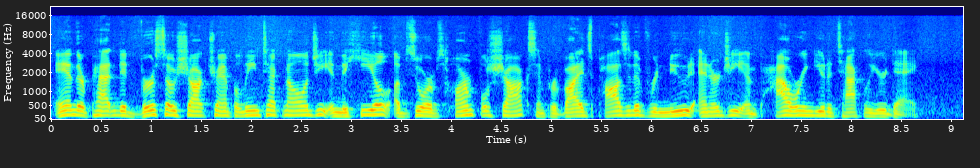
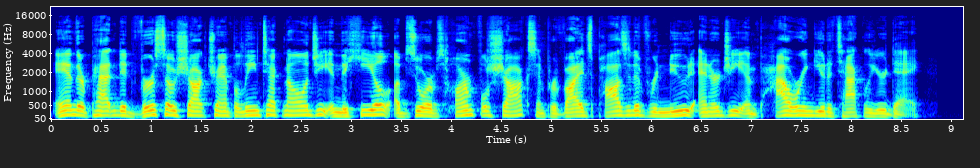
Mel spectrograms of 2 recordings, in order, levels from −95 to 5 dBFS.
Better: second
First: hiss; faint; throughout; 20 dB below the speech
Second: none

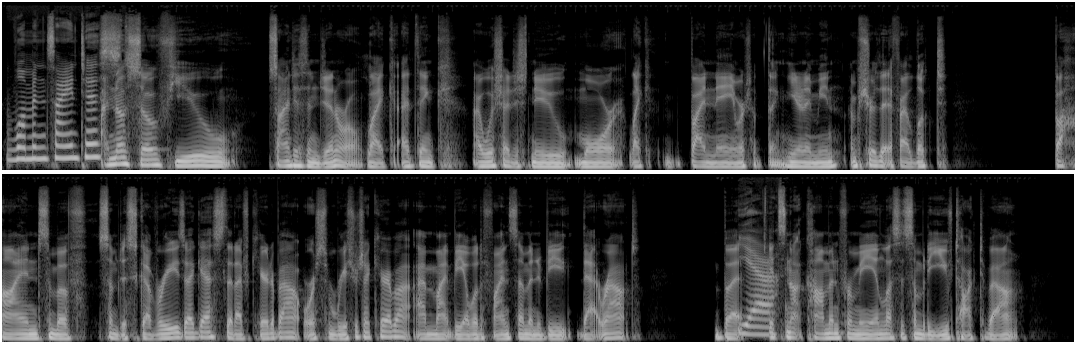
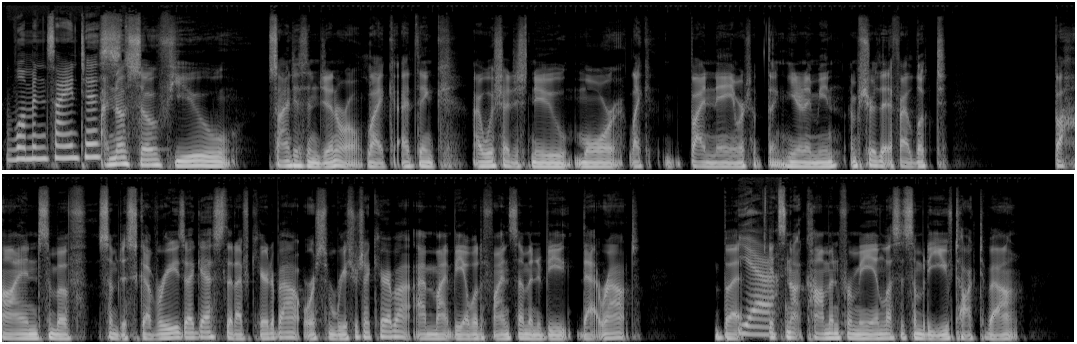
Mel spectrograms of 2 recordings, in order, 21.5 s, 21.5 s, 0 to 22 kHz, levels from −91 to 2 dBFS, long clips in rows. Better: neither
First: none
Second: none

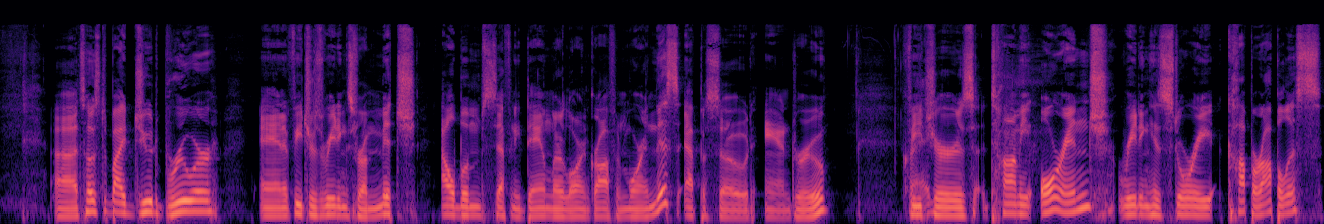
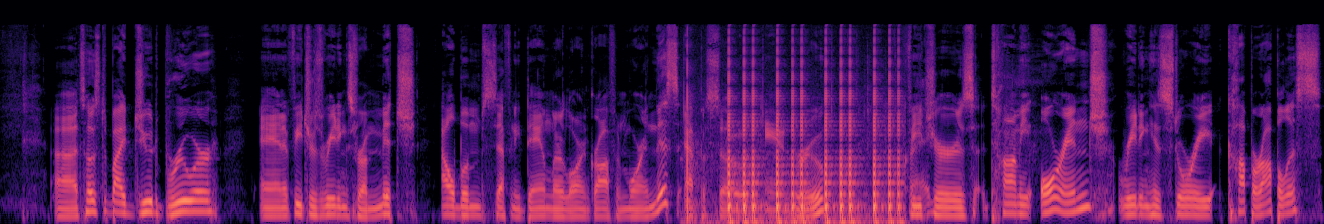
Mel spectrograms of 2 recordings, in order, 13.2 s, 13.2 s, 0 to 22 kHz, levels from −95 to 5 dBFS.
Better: first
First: none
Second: phone ringing; loud; from 7 to 9 s; peak 6 dB above the speech

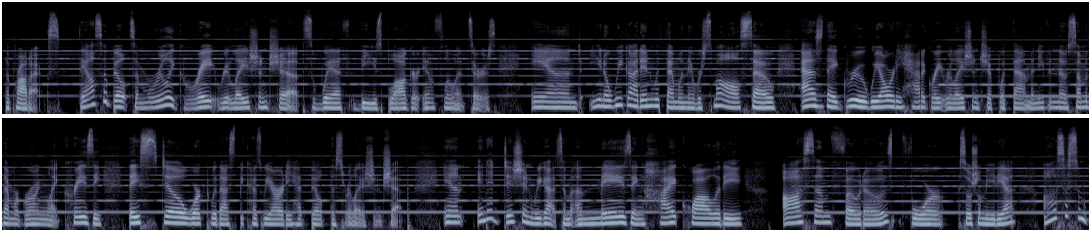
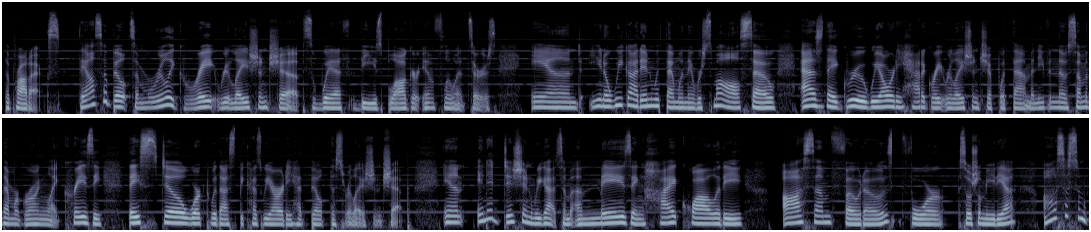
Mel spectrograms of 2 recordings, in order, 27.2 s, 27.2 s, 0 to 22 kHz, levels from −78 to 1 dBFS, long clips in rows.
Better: second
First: background music; loud; throughout; 8 dB below the speech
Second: background music; faint; throughout; 25 dB below the speech

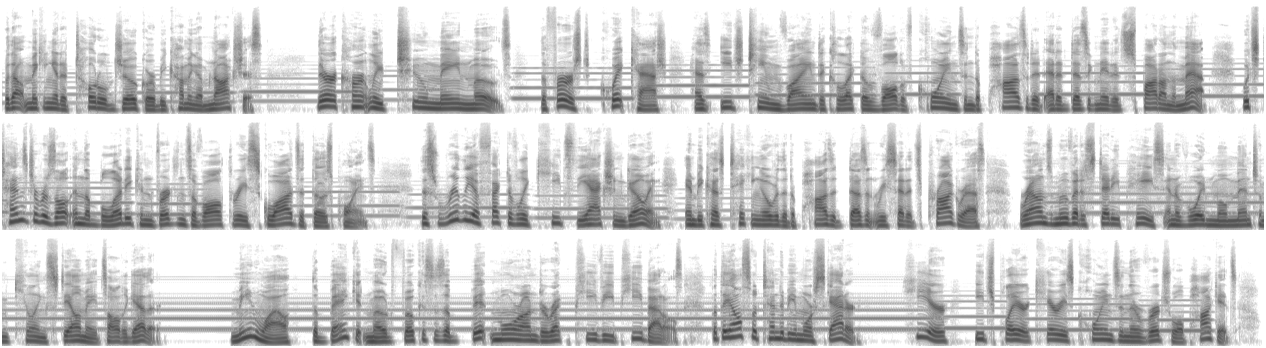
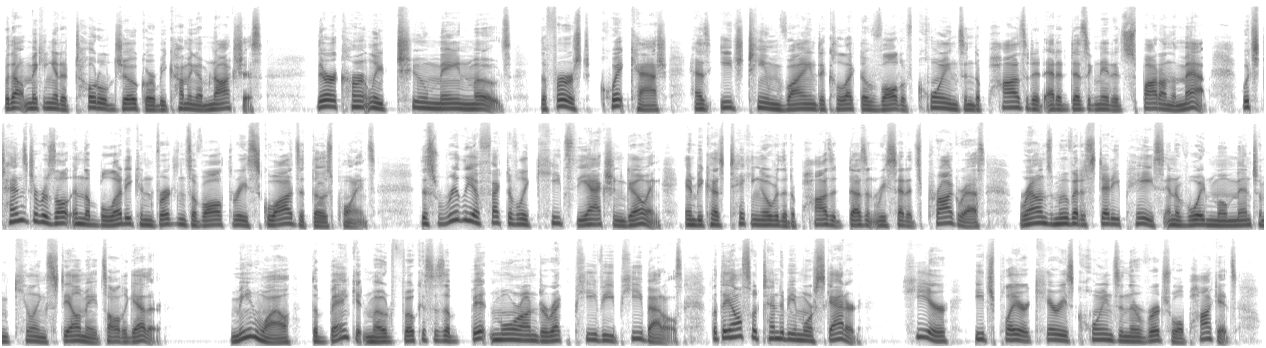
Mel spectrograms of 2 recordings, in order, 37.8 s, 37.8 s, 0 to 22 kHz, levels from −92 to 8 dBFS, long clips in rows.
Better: second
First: background music; noticeable; throughout; 20 dB below the speech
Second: none

